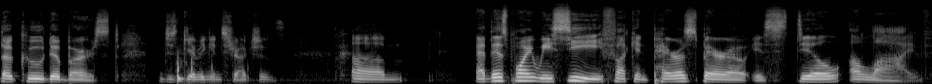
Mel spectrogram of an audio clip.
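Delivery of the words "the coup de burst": imitated robotic recorded voice. Retelling a recorded message of instructions: robotic voice.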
